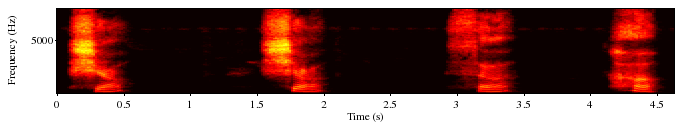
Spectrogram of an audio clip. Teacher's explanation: ऊष्म व्यंजन बच्चों, ऊष्म का अर्थ होता है गर्म। इन वर्णों के उच्चारण के समय हवा के रगड़ खाने से मुख में गर्मी ऊष्मा उत्पन्न होती है, अतः इन्हें ऊष्म व्यंजन कहा जाता है।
